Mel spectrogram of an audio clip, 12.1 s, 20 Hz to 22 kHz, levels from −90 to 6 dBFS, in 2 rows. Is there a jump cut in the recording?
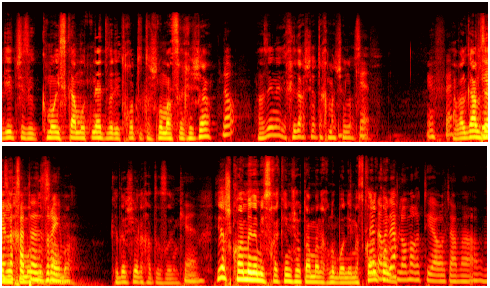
yes; 2 cuts; at 2.7 s, 11.0 s

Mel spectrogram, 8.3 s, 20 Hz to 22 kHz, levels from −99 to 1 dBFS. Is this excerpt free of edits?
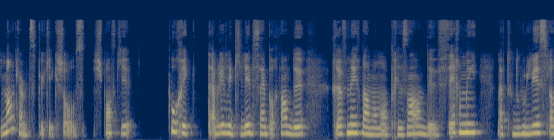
yes; 0 cuts

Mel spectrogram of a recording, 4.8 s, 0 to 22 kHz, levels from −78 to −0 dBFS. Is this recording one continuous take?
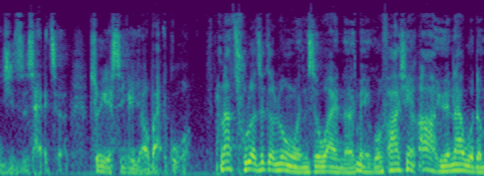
no; 1 cut; at 3.6 s

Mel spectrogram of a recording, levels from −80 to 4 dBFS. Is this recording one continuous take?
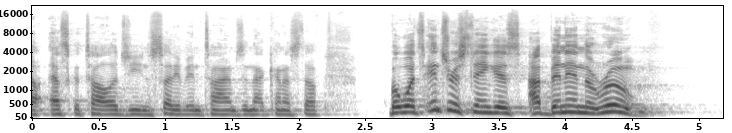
no; 1 cut; at 2.5 s

